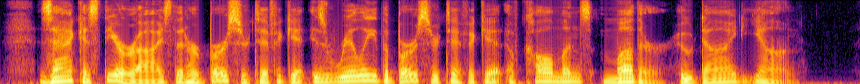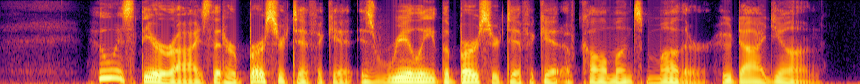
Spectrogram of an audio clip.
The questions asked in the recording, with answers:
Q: Who has theorized that her birth certificate is really the birth certificate of Kalman's mother, who died young?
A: Zak has theorized that her birth certificate is really the birth certificate of Kalman's mother, who died young.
